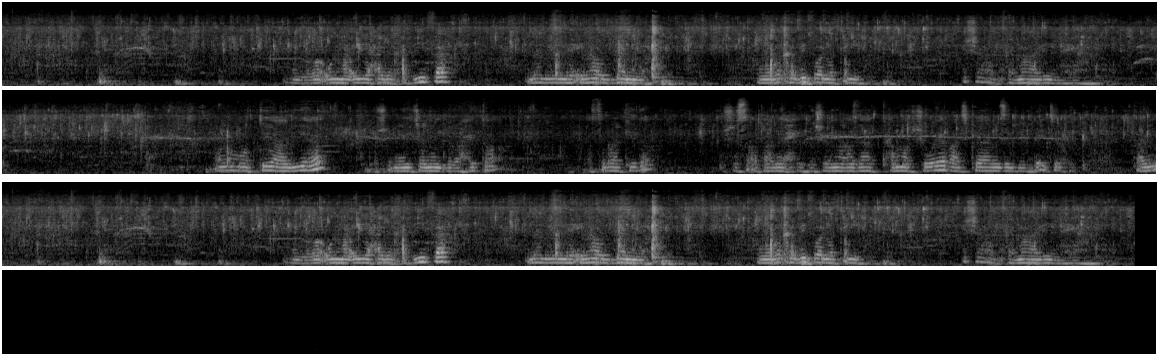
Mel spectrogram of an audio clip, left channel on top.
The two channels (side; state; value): right; drops out; at 11.4 s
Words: قلنا اي حاجه خفيفه، ده اللي لقيناه قدامنا. هو ده خفيف ولا تقيل؟ مش عارفه، ما علينا يعني. انا موطيه عليها عشان هي تعمل براحتها، هسيبها كده مش هسقط عليها حاجه عشان انا عايزاها تتحمر شويه. بعد كده هنزل ببقيه الحاجه. تعالوا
